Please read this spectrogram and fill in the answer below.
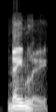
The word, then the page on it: namely: British English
